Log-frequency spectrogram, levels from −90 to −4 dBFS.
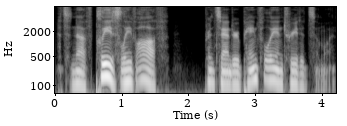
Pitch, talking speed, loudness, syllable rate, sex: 115 Hz, 140 wpm, -20 LUFS, 5.8 syllables/s, male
